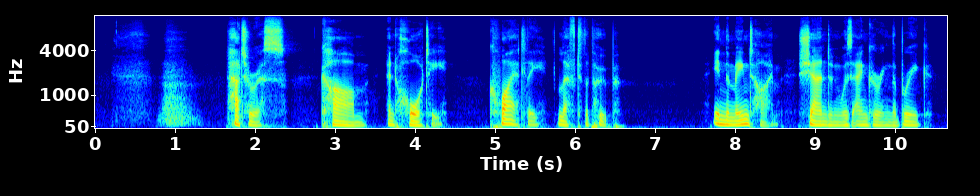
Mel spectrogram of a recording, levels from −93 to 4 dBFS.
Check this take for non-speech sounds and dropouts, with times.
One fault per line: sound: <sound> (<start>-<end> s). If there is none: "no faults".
sound: sigh (0.2-1.4 s)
